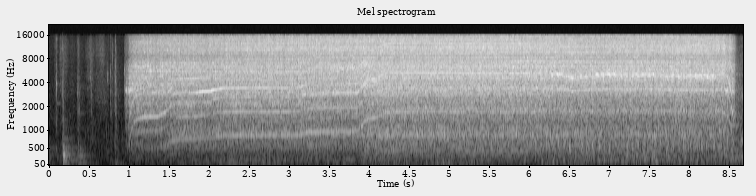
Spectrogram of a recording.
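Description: A power drill with a half-inch bit bores through a window frame, starting abruptly after a second and whining steadily at close range with pitch shifts as the bit bites in.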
